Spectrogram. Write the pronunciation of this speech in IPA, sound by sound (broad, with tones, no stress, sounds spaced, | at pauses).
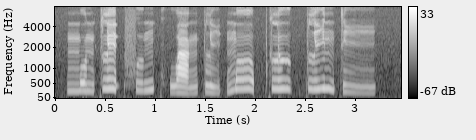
m o˧ n k l e˥˩ ʔ f ɯ˦˥ ŋ kʰ w a˩˦ ŋ p l i˨˩ ʔ m ɤː˥˩ p̚ k l ɯː˥˩ k̚ p l i˥˩ n t iː˧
